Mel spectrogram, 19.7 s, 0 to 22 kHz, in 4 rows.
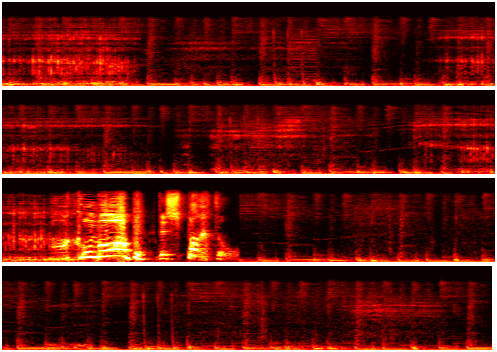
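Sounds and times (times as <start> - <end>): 
voice imitating loud rasping snoring: 0.0 - 3.6, 4.2 - 11.1, 15.0 - 16.1
speech: 10.5 - 12.3.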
